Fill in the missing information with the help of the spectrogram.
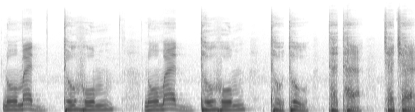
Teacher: huruf jim, huruf dal itu biasanya suka ada tambahan-tambahan eh, nafas keluar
